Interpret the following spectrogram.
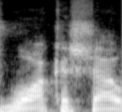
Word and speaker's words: Waukesha: So it's Waukesha, Wisconsin.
